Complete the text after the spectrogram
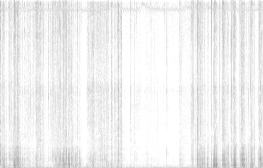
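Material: Plastic sequins.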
